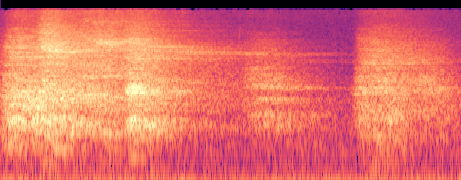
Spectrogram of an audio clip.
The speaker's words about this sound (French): Et sur l'expiration, lâchez.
